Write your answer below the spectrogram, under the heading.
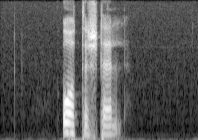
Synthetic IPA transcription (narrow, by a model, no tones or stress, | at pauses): oːt̪əʃʈɛl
